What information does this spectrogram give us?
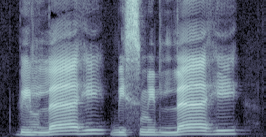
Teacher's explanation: the letter lam in the word Allah or Allahumma will be pronounced lightly with an a sound, billahi. But when it has a fatha or dhamma before it, it will be pronounced with a heavy letter.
